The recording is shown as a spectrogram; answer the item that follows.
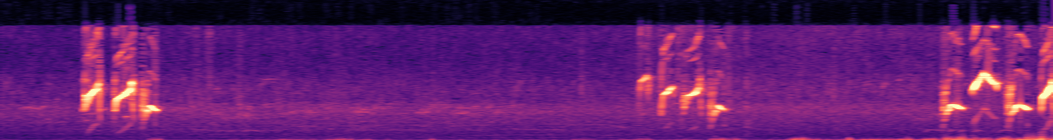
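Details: A female cinereous tit calls a male, used to stimulate song in other tits: short groups of two to four high, hooked chirps separated by pauses, with rising low rumbling noise toward the end.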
